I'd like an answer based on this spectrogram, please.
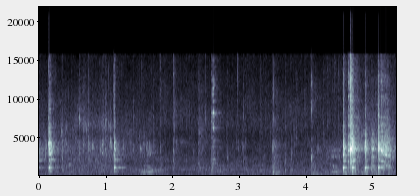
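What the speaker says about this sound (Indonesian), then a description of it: "Gua bakal bikin nasi goreng seafood sebanyak 2 porsi" Seafood fried rice with squid is stir-fried in a pan, the sizzle running steadily while a spatula scrapes and clinks against the metal in sharp bursts, louder toward the end.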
